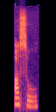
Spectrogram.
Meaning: sweet dessert wine from Tokaj
- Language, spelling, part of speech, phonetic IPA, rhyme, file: Hungarian, aszú, noun, [ˈɒsuː], -suː, Hu-aszú.ogg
